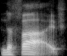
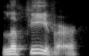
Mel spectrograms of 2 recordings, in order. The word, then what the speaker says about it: Lefevre: We don't pronounce it Lefebvre, right? Or Lefebvre. We pronounce it Lefevre because that's the American way, which of course it was.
